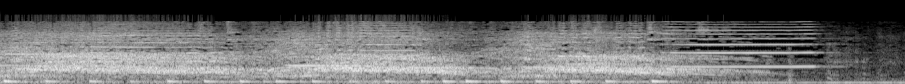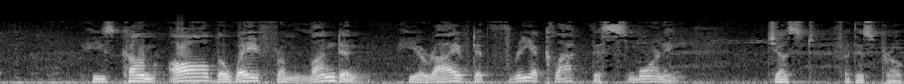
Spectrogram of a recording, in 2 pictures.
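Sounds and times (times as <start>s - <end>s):
audience cheering and shouting to welcome Devamrita Swami in Pune: 0.0s - 7.7s
low rhythmic pulse: 0.0s - 14.2s
speech: 10.0s - 16.0s, 16.8s - 18.0s.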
